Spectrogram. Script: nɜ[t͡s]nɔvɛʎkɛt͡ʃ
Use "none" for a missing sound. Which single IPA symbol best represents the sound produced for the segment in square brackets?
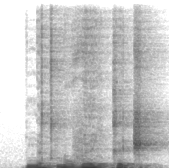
t͡s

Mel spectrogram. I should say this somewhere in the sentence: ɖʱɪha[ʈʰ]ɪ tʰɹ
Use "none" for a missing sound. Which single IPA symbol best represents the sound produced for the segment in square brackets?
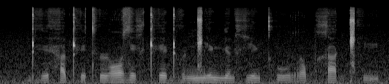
ʈʰ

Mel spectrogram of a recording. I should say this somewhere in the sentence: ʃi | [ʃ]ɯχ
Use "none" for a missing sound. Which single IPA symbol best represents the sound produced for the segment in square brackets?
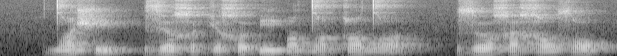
z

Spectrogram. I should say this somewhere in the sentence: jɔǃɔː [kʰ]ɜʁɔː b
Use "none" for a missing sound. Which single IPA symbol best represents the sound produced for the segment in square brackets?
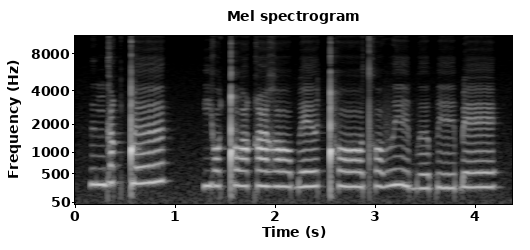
q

